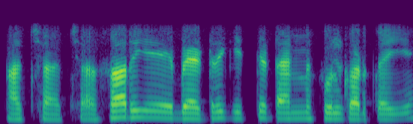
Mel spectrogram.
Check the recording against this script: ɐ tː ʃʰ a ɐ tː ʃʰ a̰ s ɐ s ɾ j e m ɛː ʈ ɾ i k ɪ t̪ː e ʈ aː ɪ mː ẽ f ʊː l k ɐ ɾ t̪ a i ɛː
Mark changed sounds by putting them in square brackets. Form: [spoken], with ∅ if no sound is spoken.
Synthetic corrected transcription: ɐ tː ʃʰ a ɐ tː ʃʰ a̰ s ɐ [∅] ɾ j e [b] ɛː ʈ ɾ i k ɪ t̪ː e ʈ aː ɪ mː ẽ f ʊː l k ɐ ɾ t̪ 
